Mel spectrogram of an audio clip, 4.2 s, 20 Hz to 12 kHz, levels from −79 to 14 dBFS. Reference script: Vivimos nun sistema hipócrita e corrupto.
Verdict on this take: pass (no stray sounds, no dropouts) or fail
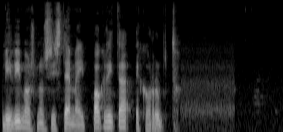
pass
